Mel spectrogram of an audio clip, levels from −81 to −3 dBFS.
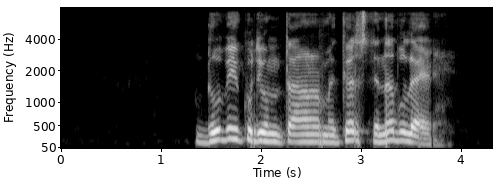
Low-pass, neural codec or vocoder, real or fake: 7.2 kHz; codec, 24 kHz, 6 kbps, HILCodec; fake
